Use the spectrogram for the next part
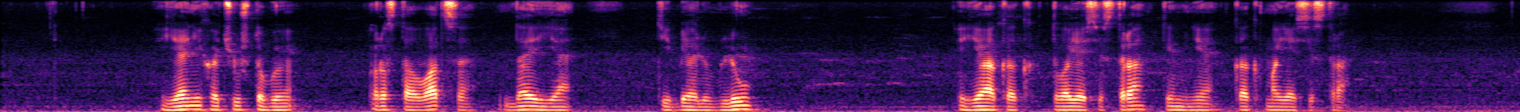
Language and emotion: Russian, sad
